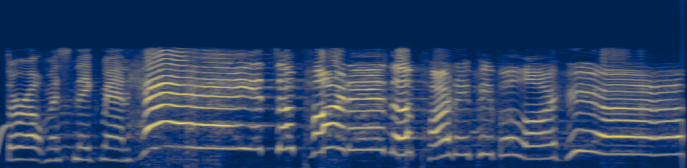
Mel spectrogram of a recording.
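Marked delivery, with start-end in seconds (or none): 1.0-5.2 very high, very slow, drawn-out screaming holler. Kicking a door open and throwing out a snake: screaming in character. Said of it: "you start screaming".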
